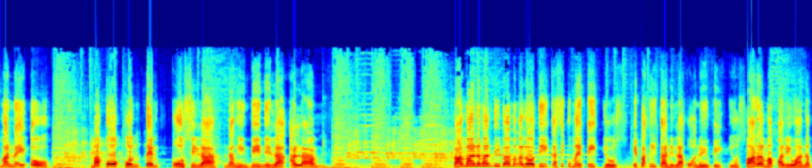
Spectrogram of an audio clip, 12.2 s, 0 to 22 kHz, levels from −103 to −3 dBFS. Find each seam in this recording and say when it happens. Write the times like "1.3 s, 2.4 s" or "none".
none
